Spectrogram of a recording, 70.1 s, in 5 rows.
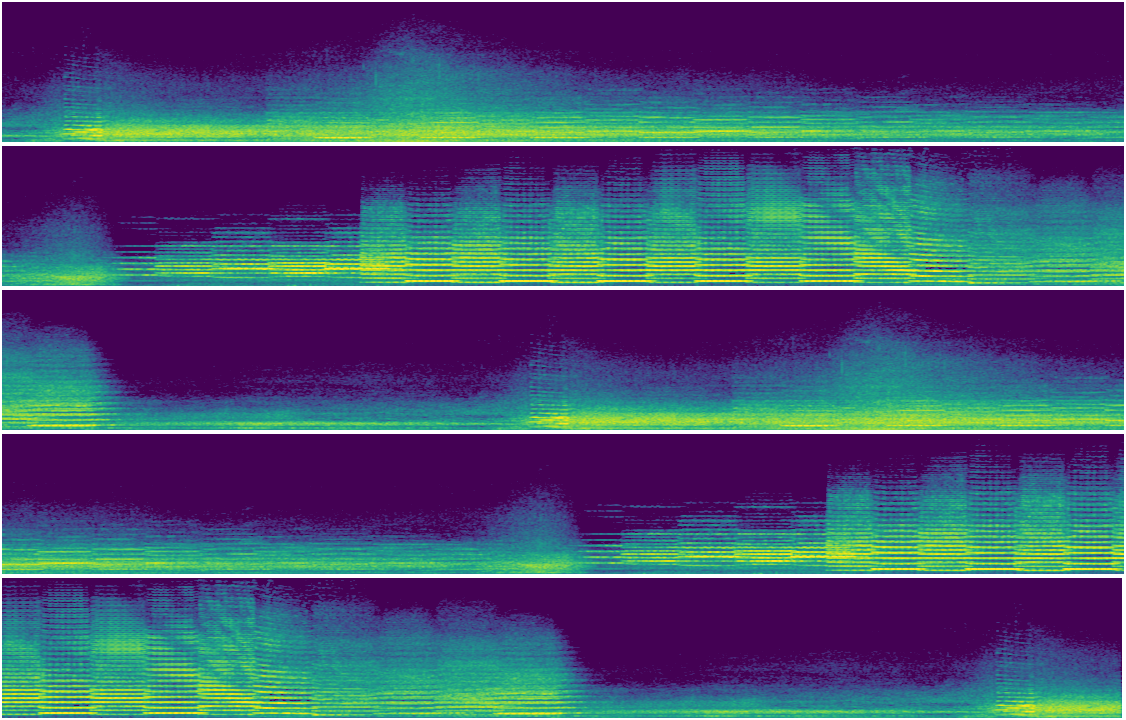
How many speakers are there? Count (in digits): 0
